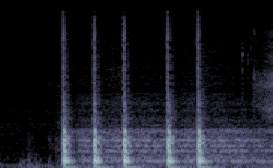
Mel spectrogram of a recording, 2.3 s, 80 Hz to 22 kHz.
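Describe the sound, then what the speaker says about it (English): A Yamaha Clavinova CVP-809 plays a guitar-body knock sound triggered by foot pedal: five crisp, hollow wooden knocks in a steady rhythm, close and distinct against near silence. "So I'm knocking on the guitar with my foot."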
